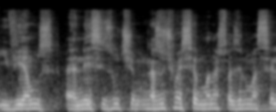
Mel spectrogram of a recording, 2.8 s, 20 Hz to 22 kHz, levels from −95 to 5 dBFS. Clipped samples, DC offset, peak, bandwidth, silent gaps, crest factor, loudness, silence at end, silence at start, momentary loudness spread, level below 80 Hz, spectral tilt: under 0.1%; under 0.1%; -8 dBFS; 15.5 kHz; none; 18 dB; -26 LUFS; 0 s; 0 s; 4 LU; -70 dBFS; -5 dB/octave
